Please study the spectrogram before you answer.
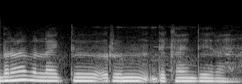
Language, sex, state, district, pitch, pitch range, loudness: Hindi, female, Arunachal Pradesh, Lower Dibang Valley, 160 Hz, 150-165 Hz, -11 LUFS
